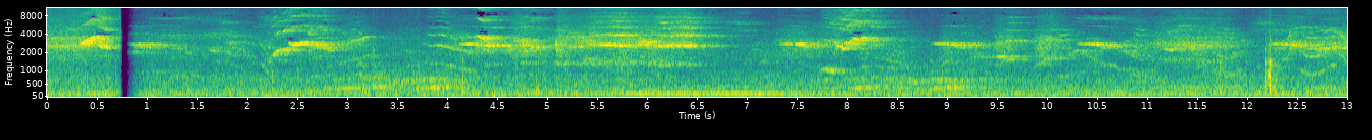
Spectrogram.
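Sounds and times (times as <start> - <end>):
birds calling: 0.0 - 13.0
steady low hum: 3.2 - 12.2.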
